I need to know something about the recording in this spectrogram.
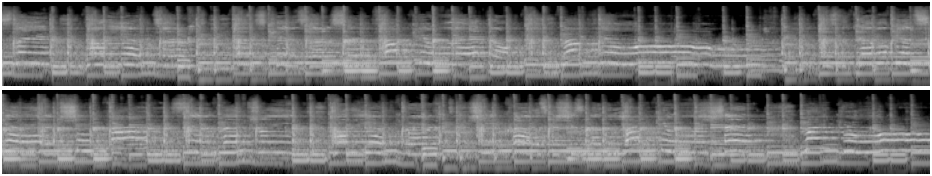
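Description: Cutaway acoustic guitar played in a song: picked melody notes with slides over moving bass notes.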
